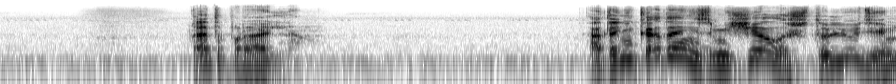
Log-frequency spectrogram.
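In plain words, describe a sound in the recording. A man speaks calmly and firmly nearby.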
